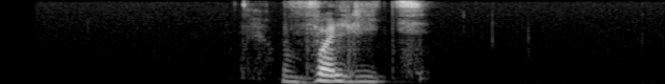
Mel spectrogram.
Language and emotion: Russian, angry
